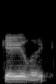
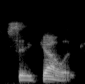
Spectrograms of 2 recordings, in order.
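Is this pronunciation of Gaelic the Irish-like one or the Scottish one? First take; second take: Irish-like; Scottish. First: Gaelic is said the Irish-like way. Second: Gaelic is said the Scottish Gaelic speakers' way. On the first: This is closer to the Irish form of the name. "in Ireland, it's more like Gaeilge, and it sounds more like Gaelic" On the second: This is how Scottish Gaelic speakers name the language. "people in Scotland, especially if they're Gaelic speakers, say Gaelic"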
